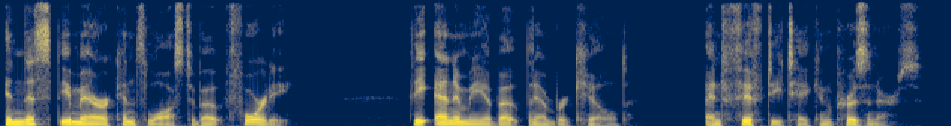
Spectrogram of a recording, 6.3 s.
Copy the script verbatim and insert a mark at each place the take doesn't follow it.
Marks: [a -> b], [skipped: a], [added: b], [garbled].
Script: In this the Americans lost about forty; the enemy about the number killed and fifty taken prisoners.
In this the Americans lost about forty; the enemy about the number killed and fifty taken prisoners.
